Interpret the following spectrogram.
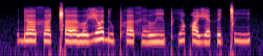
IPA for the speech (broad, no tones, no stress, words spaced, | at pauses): dɜxɜ ǁɜðʊ ʒʌdṳpʰɜxɛ̤ βi pʰi̤qʷiʒɛθi ǀi̤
